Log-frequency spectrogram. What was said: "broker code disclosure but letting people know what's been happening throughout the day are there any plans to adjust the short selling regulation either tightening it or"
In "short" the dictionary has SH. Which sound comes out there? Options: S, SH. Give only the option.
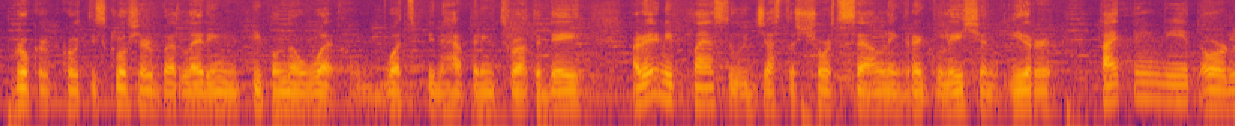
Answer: SH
